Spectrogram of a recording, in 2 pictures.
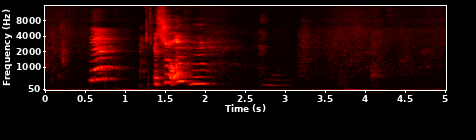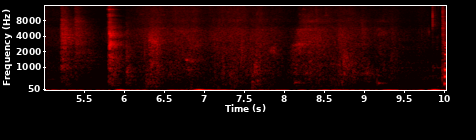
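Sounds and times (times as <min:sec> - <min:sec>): rustling: 0:03.1 - 0:09.8.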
